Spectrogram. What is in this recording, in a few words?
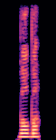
Japanese, ideophones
